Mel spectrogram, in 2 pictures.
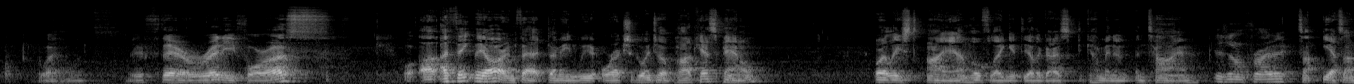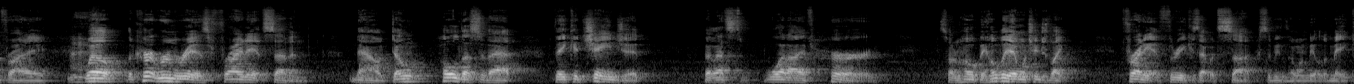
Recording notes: Deep within the underground (and also echo-y) OSMbunker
